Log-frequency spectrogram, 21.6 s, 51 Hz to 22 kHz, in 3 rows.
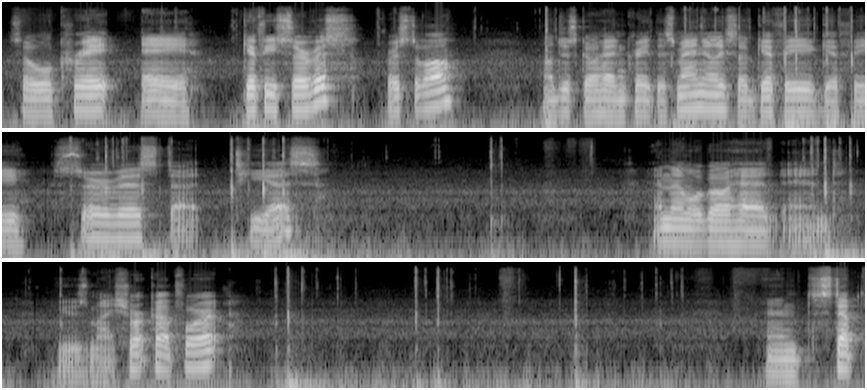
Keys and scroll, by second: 4.4 super+n, 19.2 Return.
